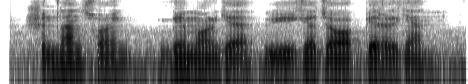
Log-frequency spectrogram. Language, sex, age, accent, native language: Uzbek, male, 18-24, Xorazm, Uzbek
